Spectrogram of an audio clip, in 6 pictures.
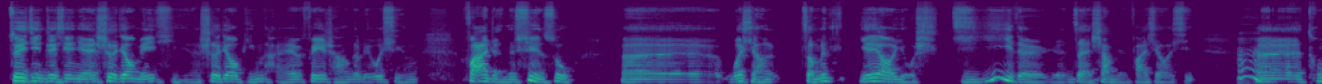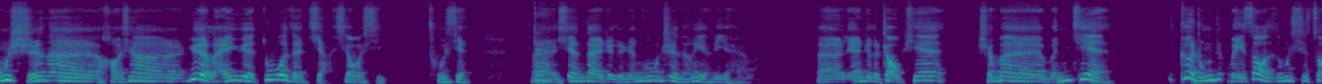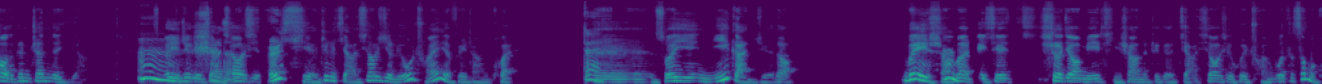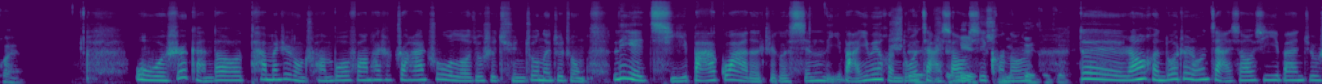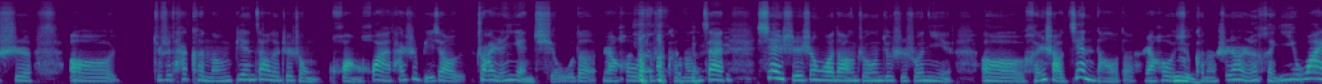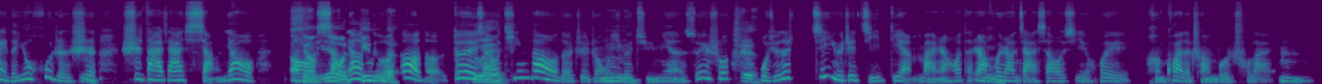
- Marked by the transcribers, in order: teeth sucking; teeth sucking; laugh
- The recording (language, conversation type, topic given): Chinese, podcast, 你认为为什么社交平台上的假消息会传播得这么快？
